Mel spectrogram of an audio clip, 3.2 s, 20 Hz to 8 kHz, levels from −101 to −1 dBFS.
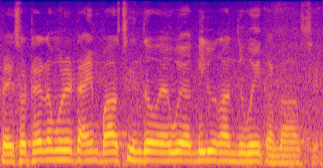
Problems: constant background noise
